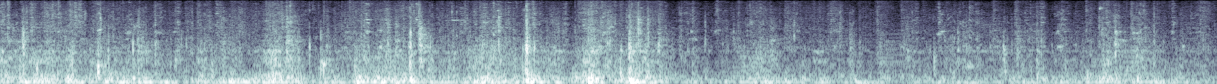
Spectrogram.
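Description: Horse-drawn cart rattling and clattering over a rough road, with irregular knocks from the wooden cart and the horse's hooves clip-clopping.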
